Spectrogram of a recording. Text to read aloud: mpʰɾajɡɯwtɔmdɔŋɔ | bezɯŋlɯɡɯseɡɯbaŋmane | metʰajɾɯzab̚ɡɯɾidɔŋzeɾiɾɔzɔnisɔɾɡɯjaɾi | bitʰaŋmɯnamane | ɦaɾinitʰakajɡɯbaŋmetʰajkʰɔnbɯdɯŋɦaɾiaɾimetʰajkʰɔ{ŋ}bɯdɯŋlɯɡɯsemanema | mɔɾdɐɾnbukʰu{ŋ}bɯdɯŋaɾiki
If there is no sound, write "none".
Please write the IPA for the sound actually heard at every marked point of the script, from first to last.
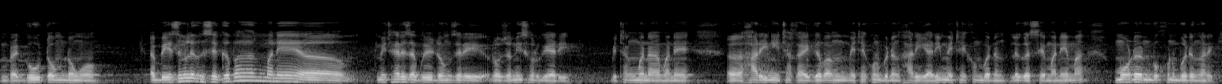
n, n

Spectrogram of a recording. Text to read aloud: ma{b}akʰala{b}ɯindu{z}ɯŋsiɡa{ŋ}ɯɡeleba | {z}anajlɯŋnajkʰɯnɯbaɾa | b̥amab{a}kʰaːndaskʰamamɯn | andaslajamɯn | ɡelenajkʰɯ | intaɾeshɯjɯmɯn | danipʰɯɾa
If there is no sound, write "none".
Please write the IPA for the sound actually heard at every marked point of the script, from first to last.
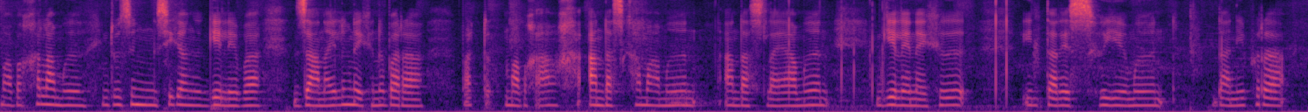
b, m, z, ŋ, z, a

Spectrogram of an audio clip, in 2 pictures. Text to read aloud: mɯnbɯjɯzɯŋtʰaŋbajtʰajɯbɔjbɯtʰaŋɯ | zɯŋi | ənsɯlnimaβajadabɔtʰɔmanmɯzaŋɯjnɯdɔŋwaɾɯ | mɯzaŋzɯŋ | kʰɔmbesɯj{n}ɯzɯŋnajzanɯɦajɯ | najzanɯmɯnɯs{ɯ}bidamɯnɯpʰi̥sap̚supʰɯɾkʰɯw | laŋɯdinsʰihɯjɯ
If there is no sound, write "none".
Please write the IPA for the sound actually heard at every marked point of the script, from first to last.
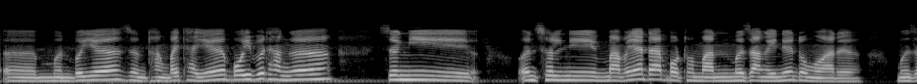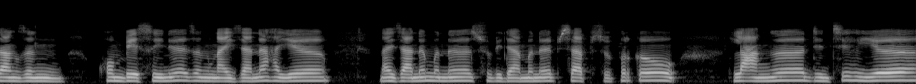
n, u

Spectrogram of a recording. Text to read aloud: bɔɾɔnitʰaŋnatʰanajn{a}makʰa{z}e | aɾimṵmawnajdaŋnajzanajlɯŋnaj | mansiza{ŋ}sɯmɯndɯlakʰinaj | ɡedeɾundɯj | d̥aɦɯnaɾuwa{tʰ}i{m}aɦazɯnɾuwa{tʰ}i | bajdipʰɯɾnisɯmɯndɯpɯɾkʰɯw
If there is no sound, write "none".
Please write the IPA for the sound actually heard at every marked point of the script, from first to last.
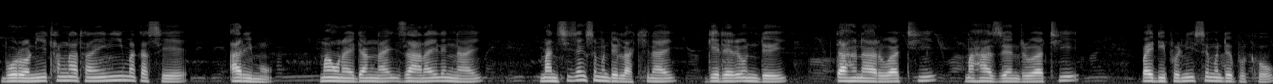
i, s, ŋ, tʰ, m, tʰ

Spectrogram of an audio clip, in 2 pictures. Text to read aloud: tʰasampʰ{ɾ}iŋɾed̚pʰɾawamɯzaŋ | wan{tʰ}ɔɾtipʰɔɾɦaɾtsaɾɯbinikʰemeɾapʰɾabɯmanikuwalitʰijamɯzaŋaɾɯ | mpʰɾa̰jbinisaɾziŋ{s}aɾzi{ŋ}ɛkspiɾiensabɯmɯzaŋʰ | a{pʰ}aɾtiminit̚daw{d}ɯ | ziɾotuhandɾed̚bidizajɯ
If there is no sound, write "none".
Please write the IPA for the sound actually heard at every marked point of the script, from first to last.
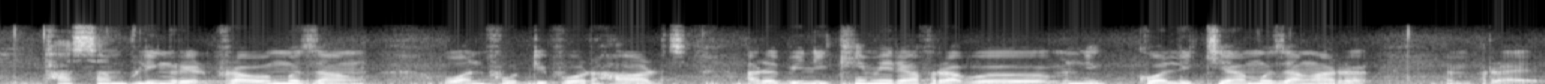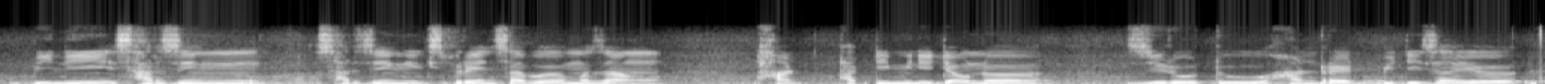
l, pʰ, s, ŋ, tʰ, n

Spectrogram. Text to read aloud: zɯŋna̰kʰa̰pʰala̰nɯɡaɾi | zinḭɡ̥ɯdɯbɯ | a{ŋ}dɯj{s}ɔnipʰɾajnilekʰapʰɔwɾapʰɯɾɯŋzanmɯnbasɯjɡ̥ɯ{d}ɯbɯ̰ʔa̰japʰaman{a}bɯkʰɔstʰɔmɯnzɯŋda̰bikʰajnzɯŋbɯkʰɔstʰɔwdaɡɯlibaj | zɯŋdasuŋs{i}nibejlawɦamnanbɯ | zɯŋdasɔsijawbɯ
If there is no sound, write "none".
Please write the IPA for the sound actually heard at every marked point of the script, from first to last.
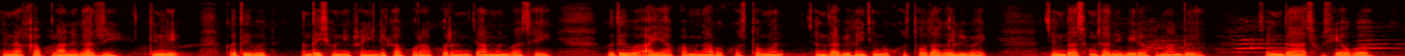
n, s, d, a, a

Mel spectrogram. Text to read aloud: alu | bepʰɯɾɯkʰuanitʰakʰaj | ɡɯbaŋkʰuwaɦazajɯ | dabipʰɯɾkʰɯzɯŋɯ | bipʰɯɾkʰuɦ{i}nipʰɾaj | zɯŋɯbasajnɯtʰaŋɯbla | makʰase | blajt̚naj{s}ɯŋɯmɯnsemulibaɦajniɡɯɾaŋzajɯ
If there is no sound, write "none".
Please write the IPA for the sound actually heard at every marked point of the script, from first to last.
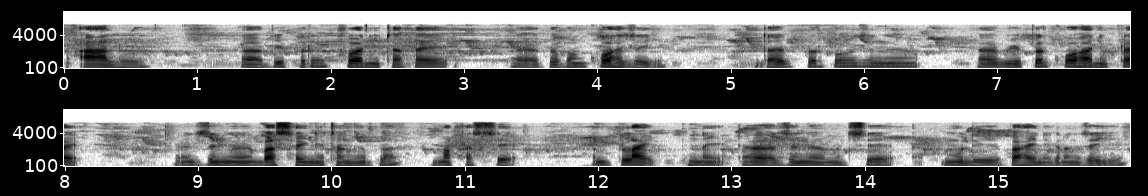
a, z

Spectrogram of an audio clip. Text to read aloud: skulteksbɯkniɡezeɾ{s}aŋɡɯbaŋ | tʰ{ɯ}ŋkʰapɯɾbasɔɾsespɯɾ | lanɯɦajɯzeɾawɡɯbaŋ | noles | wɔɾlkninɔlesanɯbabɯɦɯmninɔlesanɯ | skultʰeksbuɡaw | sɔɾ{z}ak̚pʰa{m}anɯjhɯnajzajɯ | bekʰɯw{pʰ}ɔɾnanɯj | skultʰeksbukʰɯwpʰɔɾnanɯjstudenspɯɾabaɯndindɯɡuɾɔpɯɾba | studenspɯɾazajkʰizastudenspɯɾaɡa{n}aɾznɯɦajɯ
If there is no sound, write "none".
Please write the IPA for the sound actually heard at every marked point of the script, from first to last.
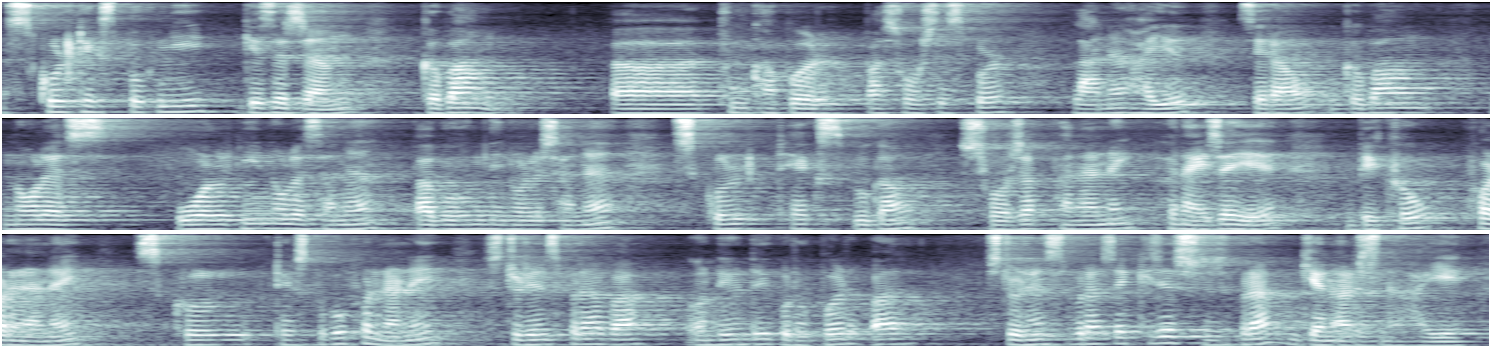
z, u, z, n, pʰ, n

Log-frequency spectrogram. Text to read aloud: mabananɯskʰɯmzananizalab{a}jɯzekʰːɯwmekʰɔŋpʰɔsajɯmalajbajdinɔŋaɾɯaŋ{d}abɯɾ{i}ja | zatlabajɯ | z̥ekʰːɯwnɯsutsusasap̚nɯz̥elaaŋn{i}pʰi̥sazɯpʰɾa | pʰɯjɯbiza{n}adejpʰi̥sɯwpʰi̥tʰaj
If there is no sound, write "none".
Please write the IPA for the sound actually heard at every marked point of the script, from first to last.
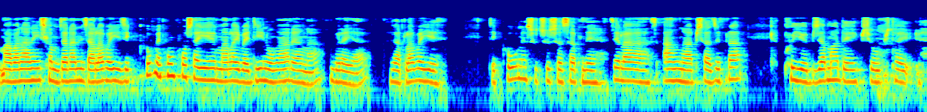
a, n, a, a, m

